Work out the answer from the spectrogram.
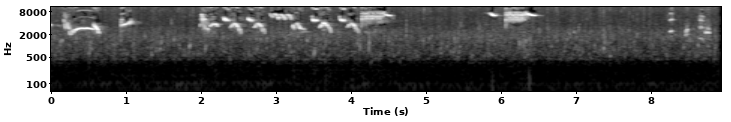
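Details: Orange-headed thrush in teler singing, set with water-therapy sounds: a ringing whistle, then a run of quick high twittering phrases, a pause, a brief sharp note pair and faint scattered chirps.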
